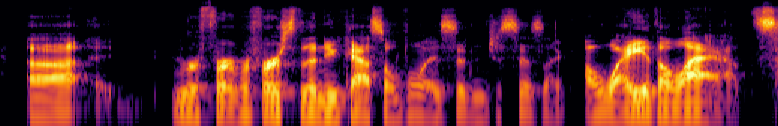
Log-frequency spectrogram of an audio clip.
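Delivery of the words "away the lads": put-on Southern American accent, as raised in Atlanta. Retelling a clip of Jimmy Carter addressing a football team: Jimmy Carter southern accent. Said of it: "him in a southern accent saying".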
